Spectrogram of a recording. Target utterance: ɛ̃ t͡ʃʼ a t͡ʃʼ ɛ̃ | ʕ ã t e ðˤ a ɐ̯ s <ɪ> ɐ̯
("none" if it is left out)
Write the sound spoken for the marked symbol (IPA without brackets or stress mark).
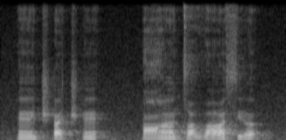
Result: ɪ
